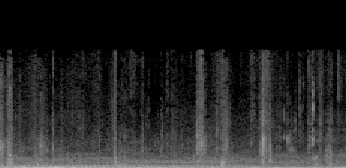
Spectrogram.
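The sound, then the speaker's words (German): Faint footsteps of people walking at a normal pace, with many soft, irregular steps over low background noise. “Run! Wir laufen jetzt normal, aber okay.”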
